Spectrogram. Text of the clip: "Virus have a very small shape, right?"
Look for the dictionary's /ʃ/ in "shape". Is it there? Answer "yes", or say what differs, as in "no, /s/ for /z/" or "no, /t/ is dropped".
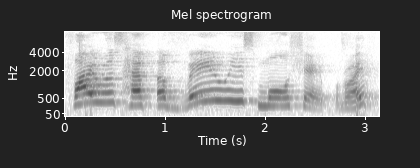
yes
